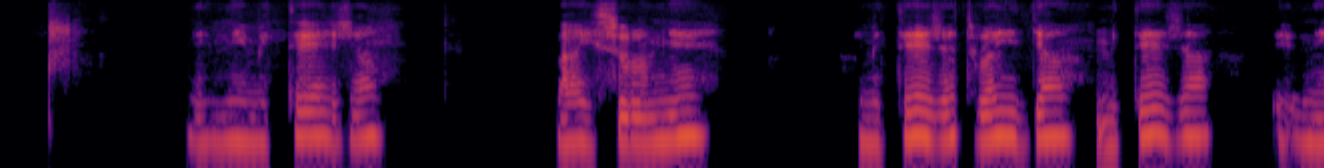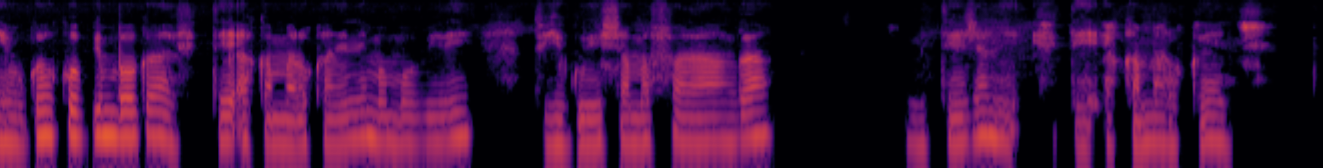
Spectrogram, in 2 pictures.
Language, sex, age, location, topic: Kinyarwanda, female, 50+, Musanze, agriculture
